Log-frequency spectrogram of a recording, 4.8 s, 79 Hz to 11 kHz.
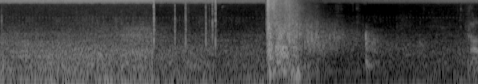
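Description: A single loud shot from a .44 Colt Dragoon revolver loaded with 55 grains of 3F GOEX black powder, a sharp close blast with a brief rumbling tail, preceded by a few light clicks and followed by a high steady ringing tone.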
